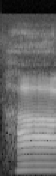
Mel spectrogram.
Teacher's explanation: হা আলিফ যাবর হা, মুখ খোলা থাকবে। হা, মাদের হরফ এক আলিফ টান।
